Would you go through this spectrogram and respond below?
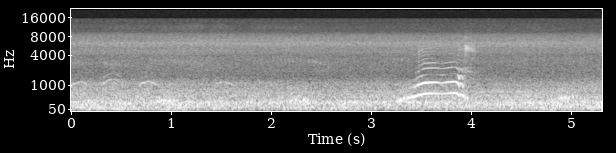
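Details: Park stray cat resting near a pond pavilion lets out one clear, rising-then-falling harmonic meow, preceded by faint soft mews, against a constant low outdoor hum.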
